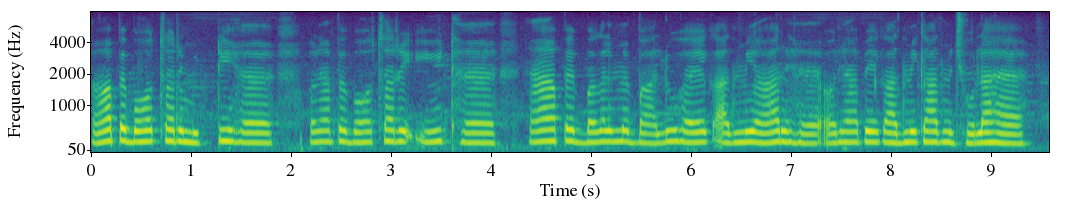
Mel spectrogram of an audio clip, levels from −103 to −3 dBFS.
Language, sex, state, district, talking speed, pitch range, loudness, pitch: Hindi, female, Jharkhand, Garhwa, 205 wpm, 210-235 Hz, -16 LUFS, 220 Hz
